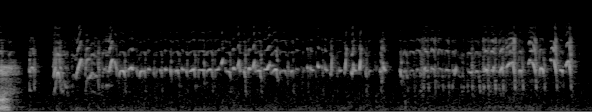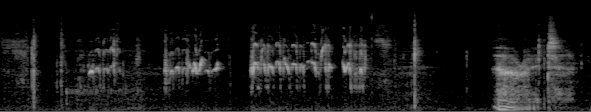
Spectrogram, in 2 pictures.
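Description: Marker tip squeaking on glossy cardstock as it is worked in quick short colouring strokes, coming in runs of rapid squeaks with brief pauses between them.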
